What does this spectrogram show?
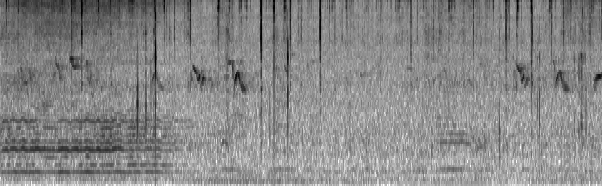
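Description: A carpenter bee gives a low, droning buzz that fades after a couple of seconds.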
